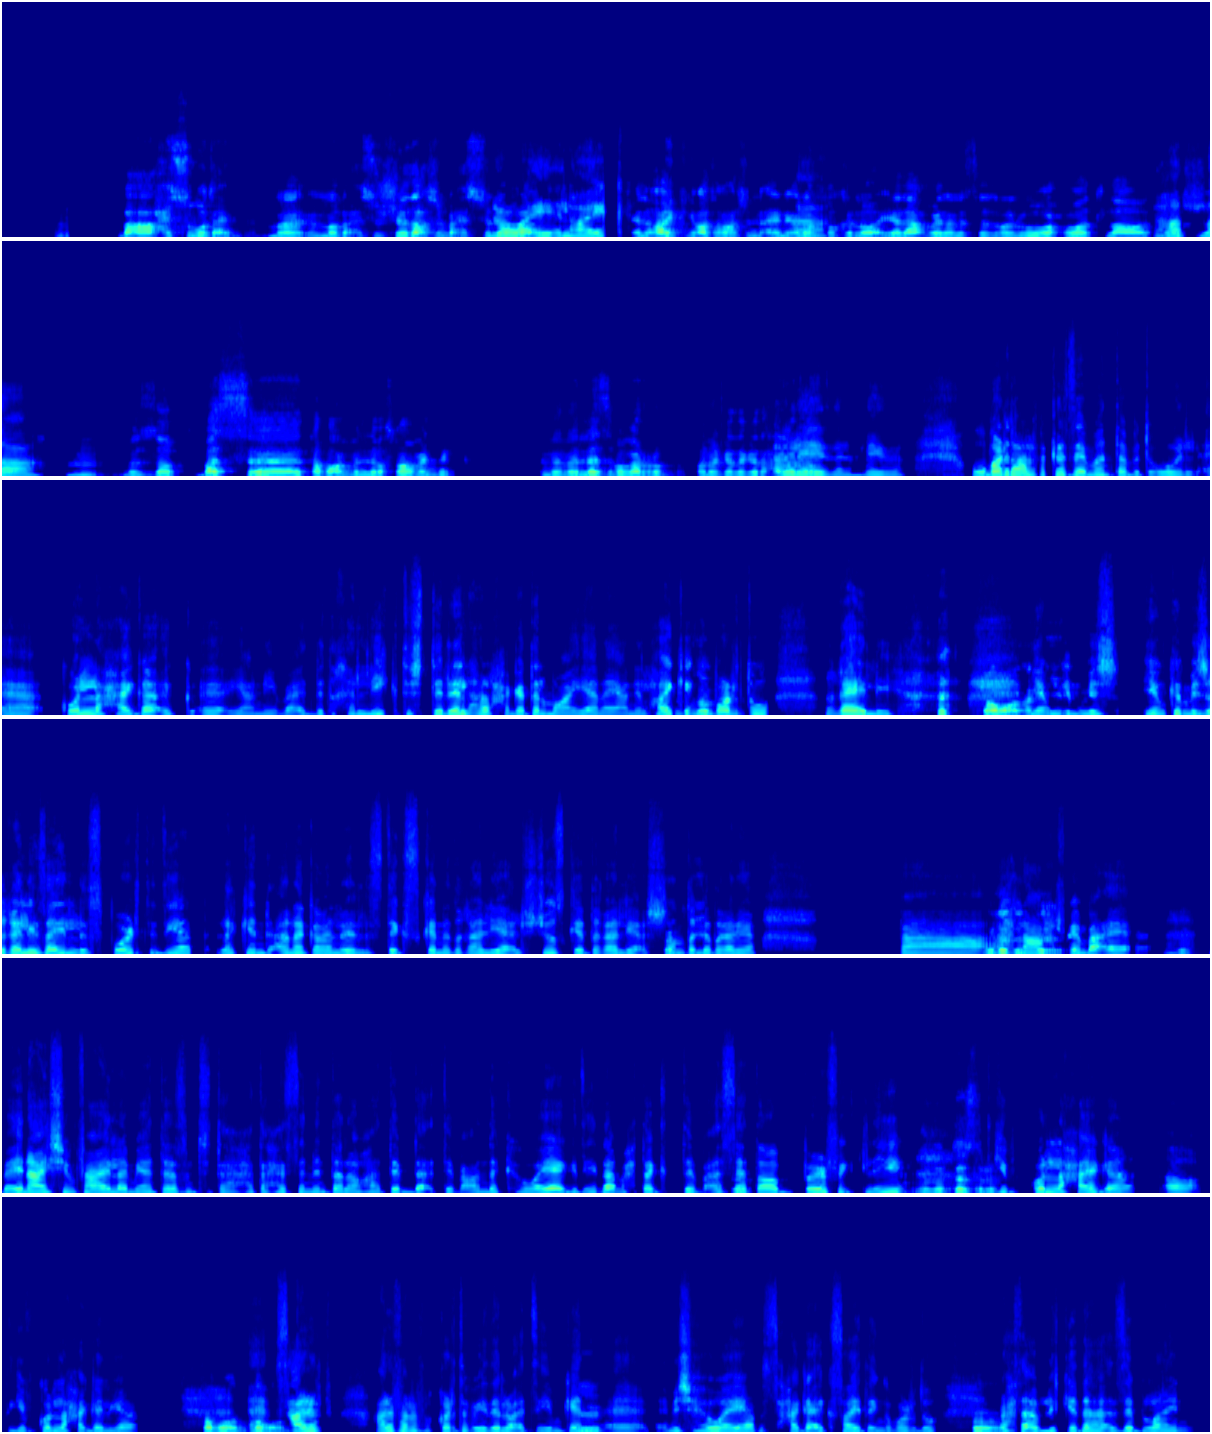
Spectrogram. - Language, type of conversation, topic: Arabic, unstructured, عندك هواية بتساعدك تسترخي؟ إيه هي؟
- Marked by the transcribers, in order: in English: "الhiking"; in English: "الhike؟"; in English: "الhiking"; laugh; in English: "الsport"; in English: "الsticks"; in English: "الshoes"; in English: "set up perfectly"; in English: "exciting"; in English: "zip line"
